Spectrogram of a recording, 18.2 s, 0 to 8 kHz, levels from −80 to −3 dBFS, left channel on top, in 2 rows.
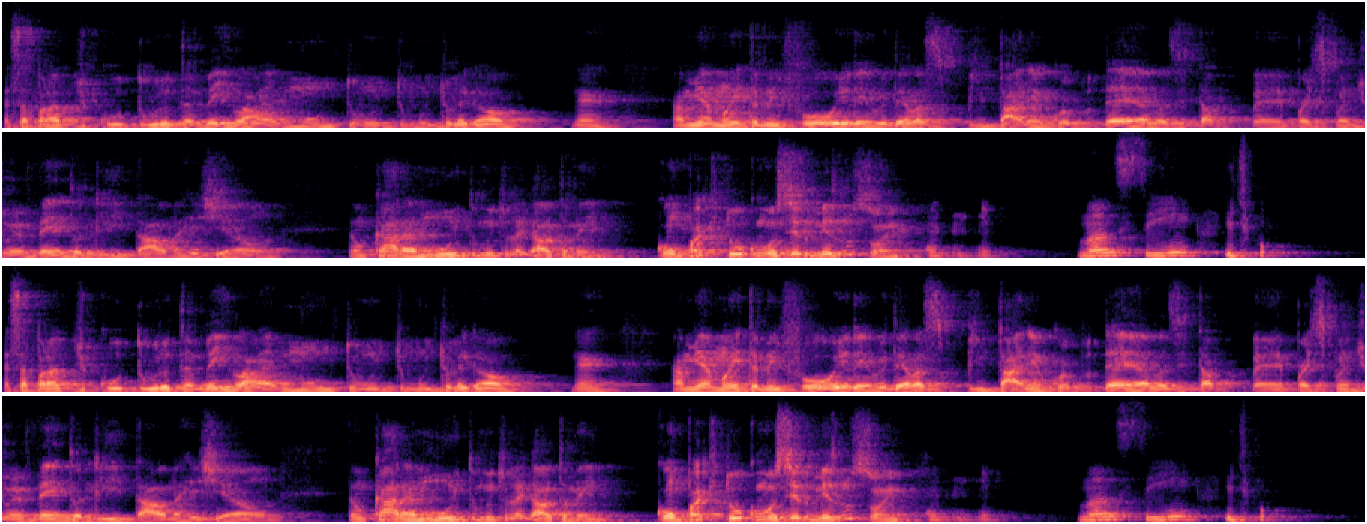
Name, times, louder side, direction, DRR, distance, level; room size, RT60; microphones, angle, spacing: voice 1, 0.0-3.4 3.8-4.0 4.5-10.9 11.4-13.1 13.5-15.1, right 1 dB, 60° right, 3 dB, 1.0 m, -22 dB
voice 2, 15.2-15.7 16.3-17.5, left 2 dB, 30° left, 12 dB, 0.6 m, -26 dB
15.0 x 7.1 x 8.5 m, 0.81 s
head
